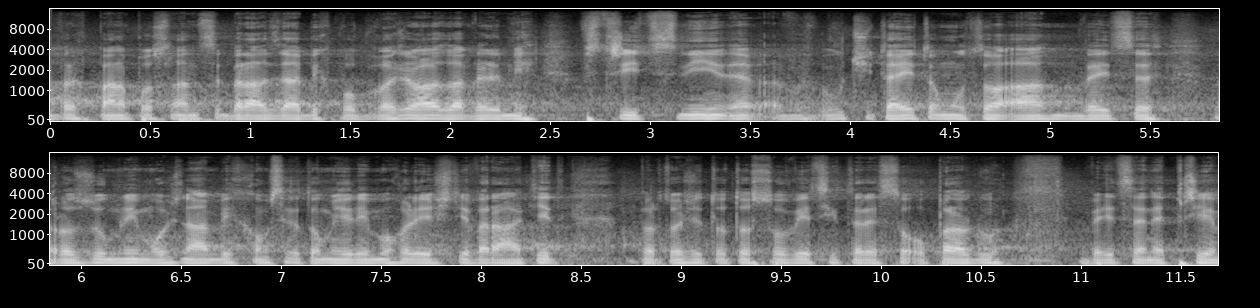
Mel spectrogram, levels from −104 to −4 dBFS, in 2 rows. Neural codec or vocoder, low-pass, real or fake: vocoder, 44.1 kHz, 128 mel bands every 512 samples, BigVGAN v2; 14.4 kHz; fake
